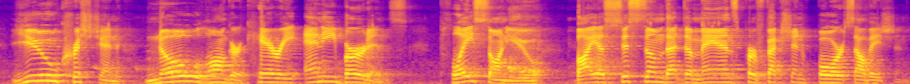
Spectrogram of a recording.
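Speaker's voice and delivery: slow, deliberate, each word spaced out. Repeating a long statement to the listener, saying it slower. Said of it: "say it slower".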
